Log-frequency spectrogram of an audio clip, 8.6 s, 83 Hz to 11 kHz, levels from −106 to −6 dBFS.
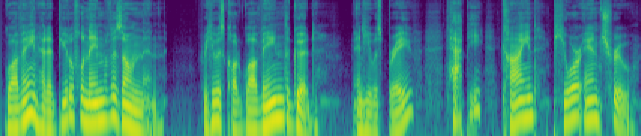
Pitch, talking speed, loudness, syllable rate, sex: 130 Hz, 175 wpm, -20 LUFS, 4.6 syllables/s, male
